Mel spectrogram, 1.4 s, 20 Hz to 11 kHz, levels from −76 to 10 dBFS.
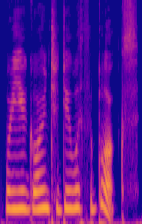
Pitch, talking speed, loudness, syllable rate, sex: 260 Hz, 380 wpm, -15 LUFS, 7.6 syllables/s, female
